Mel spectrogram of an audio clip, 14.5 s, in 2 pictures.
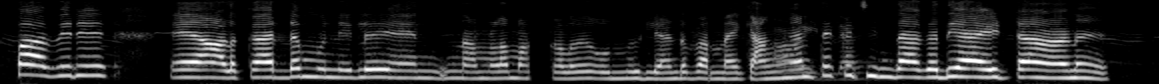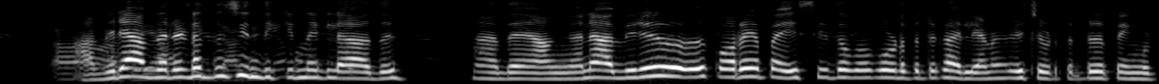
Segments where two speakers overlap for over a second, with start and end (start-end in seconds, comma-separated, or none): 7.8-9.6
